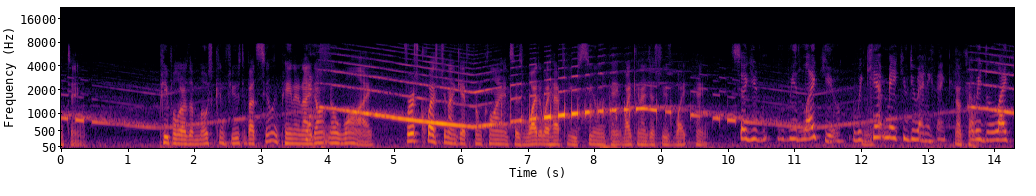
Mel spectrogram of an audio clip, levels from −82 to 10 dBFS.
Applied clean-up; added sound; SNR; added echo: none; Motor vehicle (road) / Siren; -2 dB; none.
